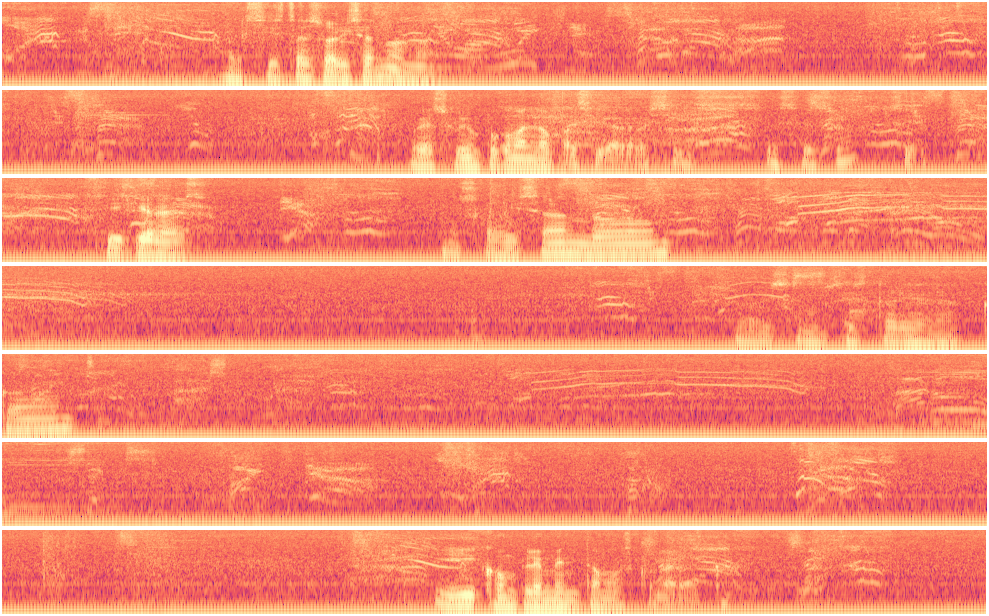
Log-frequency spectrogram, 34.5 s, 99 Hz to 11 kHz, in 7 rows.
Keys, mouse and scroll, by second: 8.6-9.6 drag, 10.1 ctrl+z, 12.1 click, 12.7 click, 13.2 click, 13.7 click, 14.1 click, 14.4 click, 14.8 click, 15.4 click, 15.7 click, 16.2 click, 16.4 click, 16.7 click, 19.1 click, 19.9 click, 20.3 click, 20.7 click, 21.1 click, 21.8 click, 22.4 click, 24.2 click, 24.8 click, 25.4 click, 26.2 click, 26.6 click, 27.7 click, 29.0 click, 29.4 click, 29.7 click, 30.0 click, 30.2 click, 30.6 click, 30.9 click, 31.3 click, 31.7 click, 32.1 click, 32.5 click, 32.9 click, 33.2 click, 33.5 click.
